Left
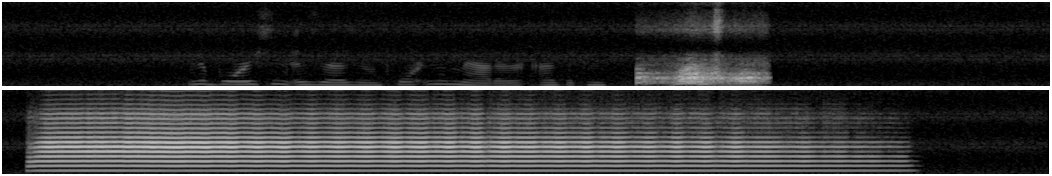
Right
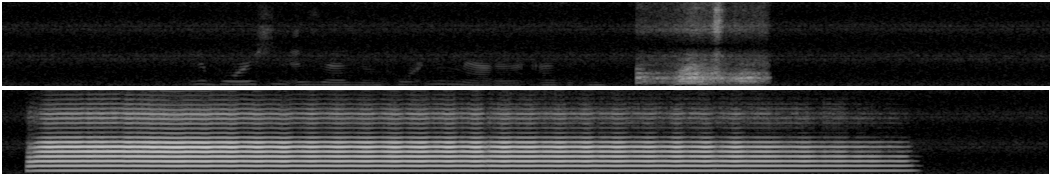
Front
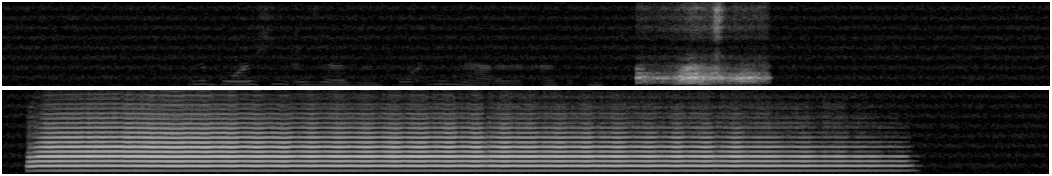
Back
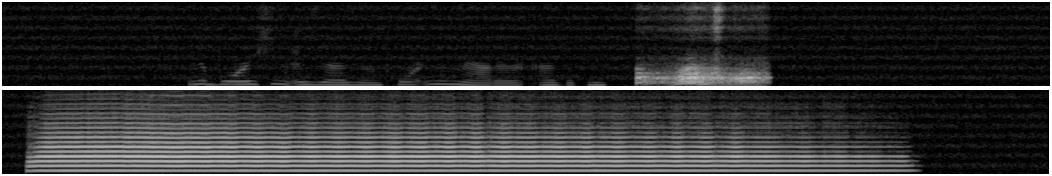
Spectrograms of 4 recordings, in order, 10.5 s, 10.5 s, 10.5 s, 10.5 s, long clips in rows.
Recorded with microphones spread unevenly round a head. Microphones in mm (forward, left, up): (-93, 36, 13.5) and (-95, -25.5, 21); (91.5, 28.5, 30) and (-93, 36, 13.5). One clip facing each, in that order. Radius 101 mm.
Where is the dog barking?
145° left.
